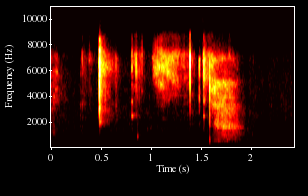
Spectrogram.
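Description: A few faint, short clicks from pen input while a number is written on a computer whiteboard, with soft hissy noise between them.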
